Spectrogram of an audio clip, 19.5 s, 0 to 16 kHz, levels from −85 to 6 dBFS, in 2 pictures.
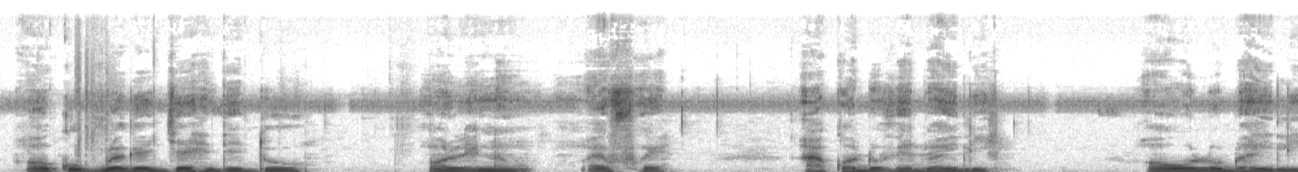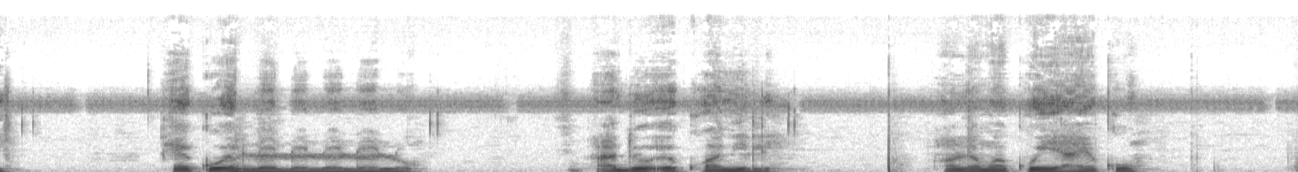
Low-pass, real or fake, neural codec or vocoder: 14.4 kHz; real; none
